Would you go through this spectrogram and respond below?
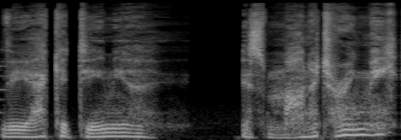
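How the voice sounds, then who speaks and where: Low, stern young general. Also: male voice, sing-song, normal speed, music in the background. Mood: guarded disbelief. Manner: serious, terse, intense. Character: stern, guarded young male general and enforcer. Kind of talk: video game character dialogue.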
